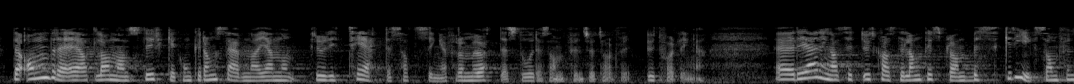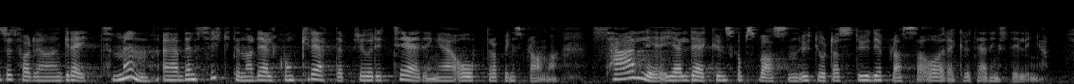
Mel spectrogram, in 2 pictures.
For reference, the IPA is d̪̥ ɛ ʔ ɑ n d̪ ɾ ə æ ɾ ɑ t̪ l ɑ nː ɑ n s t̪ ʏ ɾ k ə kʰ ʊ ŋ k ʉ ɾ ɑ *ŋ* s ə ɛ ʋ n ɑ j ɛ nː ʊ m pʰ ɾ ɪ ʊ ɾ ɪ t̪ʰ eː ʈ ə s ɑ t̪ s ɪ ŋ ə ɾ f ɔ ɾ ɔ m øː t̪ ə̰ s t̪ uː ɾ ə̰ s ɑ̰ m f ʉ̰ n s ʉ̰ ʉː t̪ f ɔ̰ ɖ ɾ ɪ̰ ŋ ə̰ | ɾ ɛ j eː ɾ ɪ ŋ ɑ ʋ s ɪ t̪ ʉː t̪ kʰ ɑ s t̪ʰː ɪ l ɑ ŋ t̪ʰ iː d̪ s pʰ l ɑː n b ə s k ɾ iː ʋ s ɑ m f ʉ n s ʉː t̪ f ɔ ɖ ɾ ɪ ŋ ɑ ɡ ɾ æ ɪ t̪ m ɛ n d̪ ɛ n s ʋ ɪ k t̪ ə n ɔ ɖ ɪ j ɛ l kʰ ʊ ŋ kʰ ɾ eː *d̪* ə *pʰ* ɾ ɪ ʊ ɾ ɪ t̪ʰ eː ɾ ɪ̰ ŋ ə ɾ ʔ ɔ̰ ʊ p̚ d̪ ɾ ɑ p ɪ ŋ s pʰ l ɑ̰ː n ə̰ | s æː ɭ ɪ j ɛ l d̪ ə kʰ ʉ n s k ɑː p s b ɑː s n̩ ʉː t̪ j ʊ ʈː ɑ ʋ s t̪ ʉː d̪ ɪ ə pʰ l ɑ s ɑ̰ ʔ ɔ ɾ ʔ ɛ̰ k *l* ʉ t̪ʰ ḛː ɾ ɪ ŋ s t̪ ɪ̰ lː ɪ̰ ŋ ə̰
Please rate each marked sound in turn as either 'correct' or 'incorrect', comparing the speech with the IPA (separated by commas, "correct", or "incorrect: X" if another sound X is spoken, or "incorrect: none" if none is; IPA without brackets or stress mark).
correct, incorrect: t̪, correct, incorrect: ɾ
